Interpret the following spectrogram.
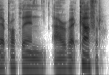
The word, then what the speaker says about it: kafir: Kafir. Kafir.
